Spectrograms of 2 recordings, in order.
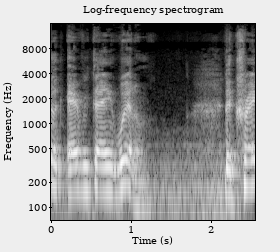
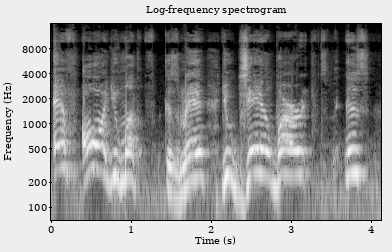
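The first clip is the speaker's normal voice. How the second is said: higher-pitched retold trash talk; talking big; 8 semitones higher than usual. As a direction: imitate cocky defiance toward the whole block. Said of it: "Jimmy just talking big shit".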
